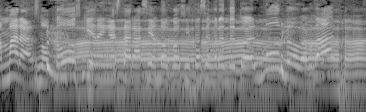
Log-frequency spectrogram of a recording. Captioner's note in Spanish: risas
